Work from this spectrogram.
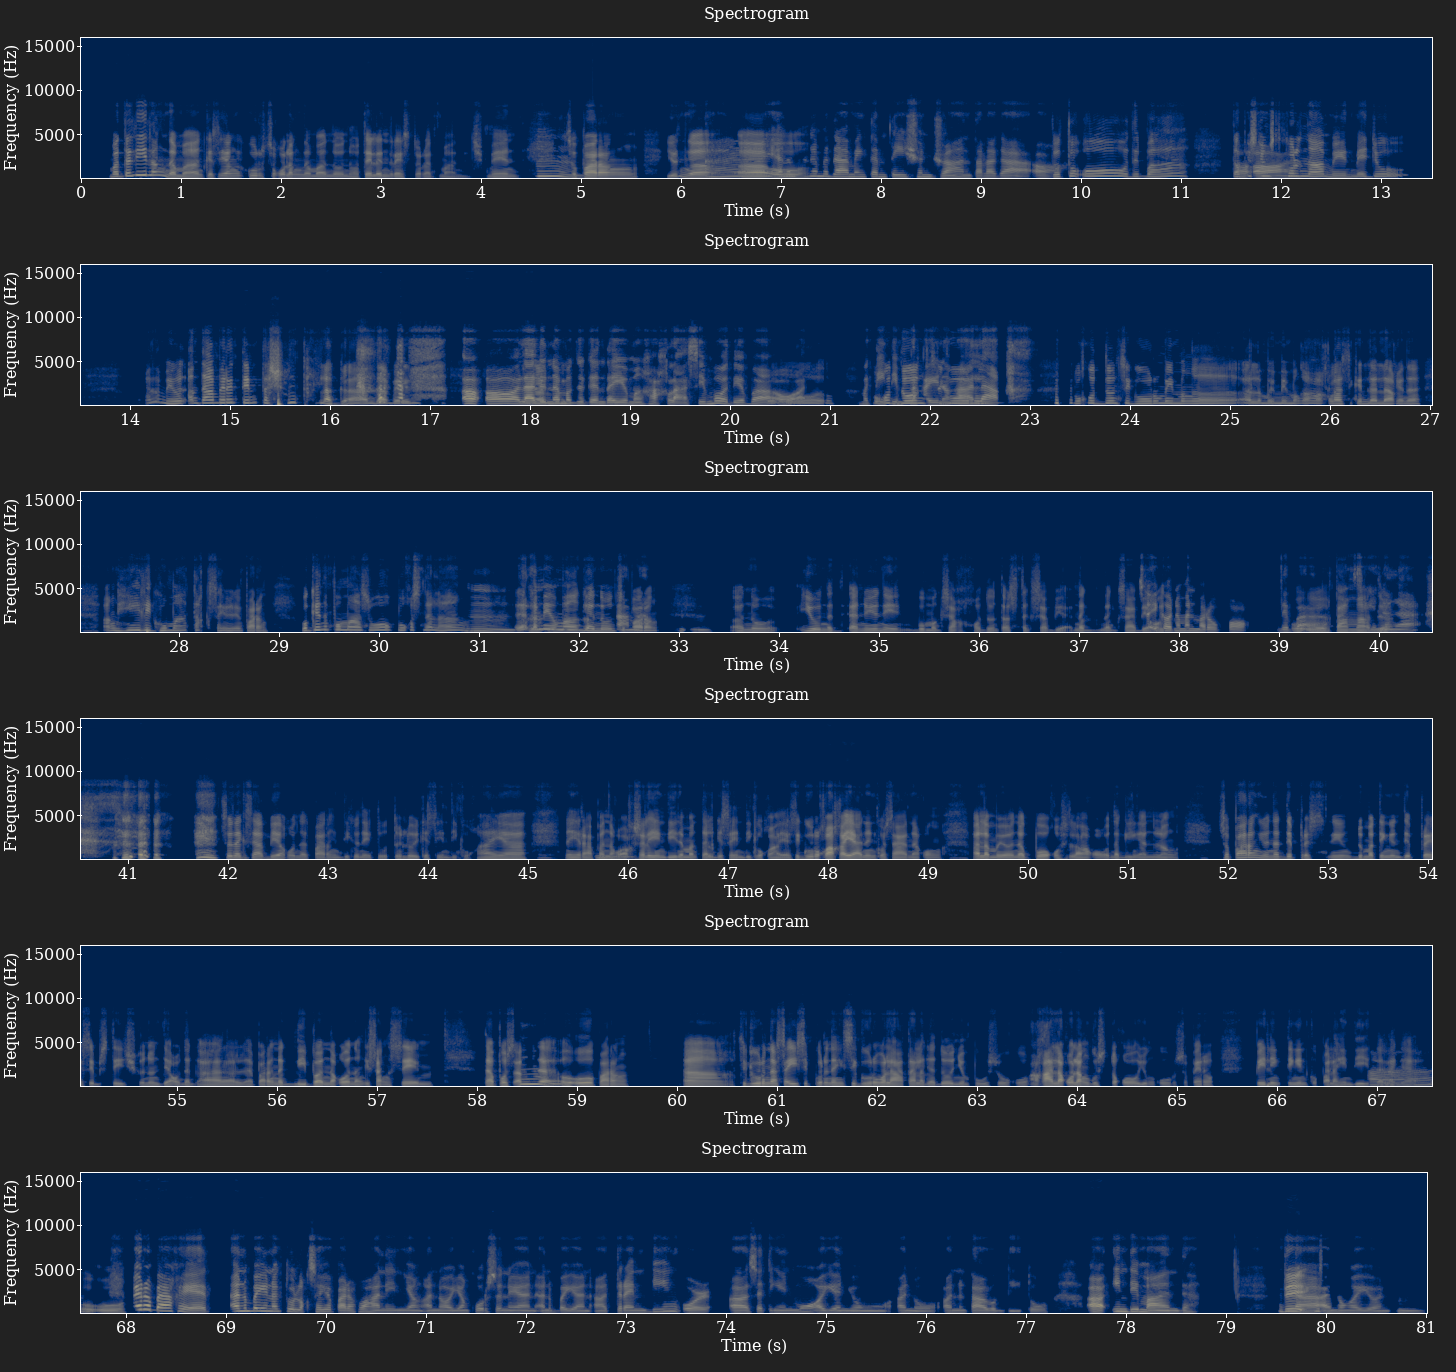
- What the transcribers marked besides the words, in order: tapping; laugh; chuckle; laugh
- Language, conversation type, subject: Filipino, podcast, Paano ka bumabangon pagkatapos ng malaking bagsak?
- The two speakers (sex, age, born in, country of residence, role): female, 40-44, Philippines, Philippines, host; male, 35-39, Philippines, Philippines, guest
